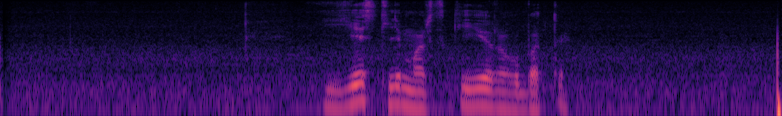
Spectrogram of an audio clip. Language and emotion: Russian, neutral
